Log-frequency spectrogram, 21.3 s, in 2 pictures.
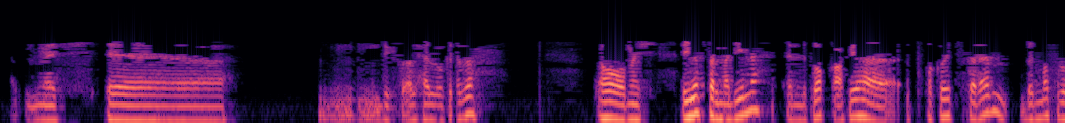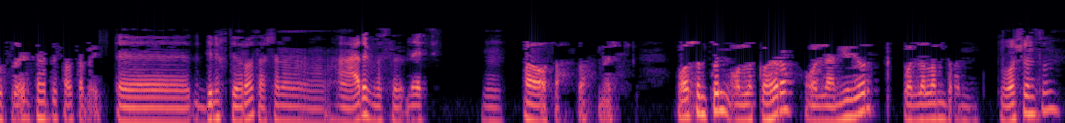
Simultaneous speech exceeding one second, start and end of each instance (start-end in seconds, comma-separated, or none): none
